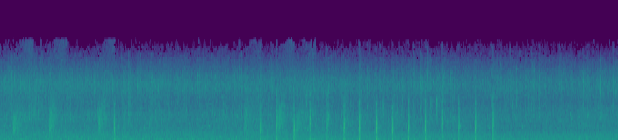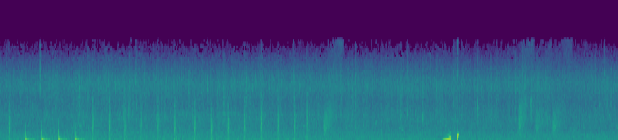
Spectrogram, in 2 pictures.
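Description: Rain falls steadily with a soft hiss.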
